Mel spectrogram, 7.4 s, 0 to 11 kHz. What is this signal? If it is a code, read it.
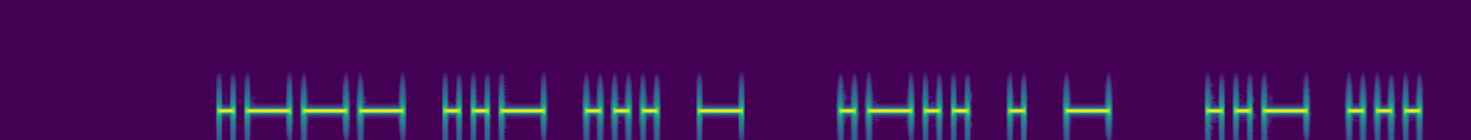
Morse code, heard as a keyed tone, about 17 wpm, 700 Hz. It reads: JUST LET US
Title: Sentences from Top 500 Words 17wpm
